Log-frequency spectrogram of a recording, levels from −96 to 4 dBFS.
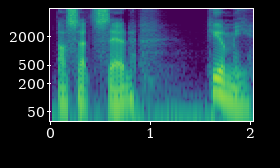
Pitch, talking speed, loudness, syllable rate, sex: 85 Hz, 120 wpm, -19 LUFS, 4.2 syllables/s, male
